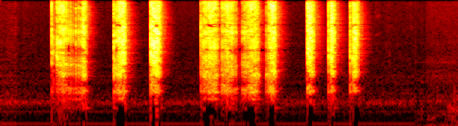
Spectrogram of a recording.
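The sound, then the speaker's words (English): A güiro, a hollow wooden fish-shaped instrument, is scraped with a stick, giving several short, dry rasping strokes in a loose rhythm, some spaced apart and others in quick clusters, with nothing else playing. “I also added a güiro, which looks like a fish, and you, like a hollow wooden fish, and you run a stick across it. Here's the sound it makes.”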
